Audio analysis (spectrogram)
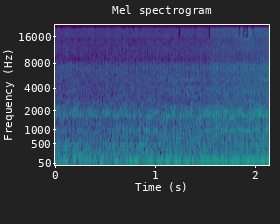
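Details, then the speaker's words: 1984 Mercedes-Benz 300D 5-cylinder turbo diesel, about 121,000 miles, just started from cold: steady, even low diesel clatter at idle with no knocks, misses or hunting; starts cold fine; normal diesel idle. "you hear it run so just started uh please warm now they start up cold just fine"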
